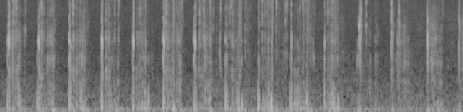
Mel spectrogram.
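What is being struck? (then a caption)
Textured soap bar. Long nails rapidly scratch and tap across the faces and edges of a pink textured solid soap bar held tilted. The result is a quick, uneven stream of dry, gritty scrapes and short clicks with bright, crisp accents and almost no ring after each stroke.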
